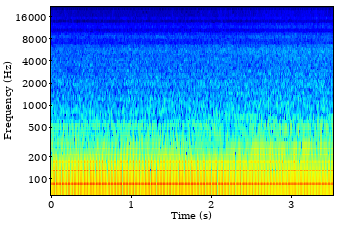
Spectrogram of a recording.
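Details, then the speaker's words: 2015 Subaru Forester after replacing the muffler with a Walker Quiet-Flow: steady, even low rumble with a smooth exhaust pulse on idle and rev, no rattles or puffing leaks, normal and quiet. Before the repair it was a loud putt-putt. "let me rev It Up sounds normal it's flowing guys it's working"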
